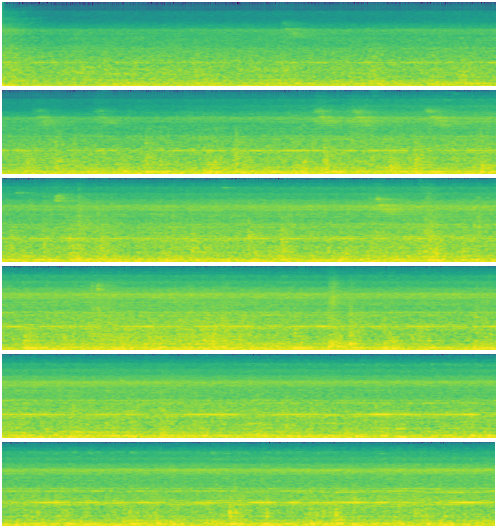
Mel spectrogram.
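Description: Washington Metro train running at the platform: a steady rumble with a steady high whine over it, growing a little louder about six seconds in and then holding.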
